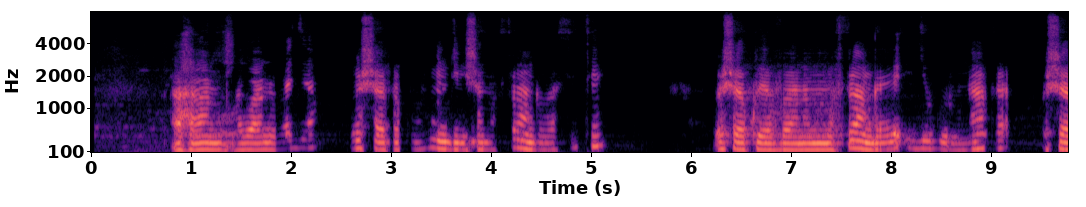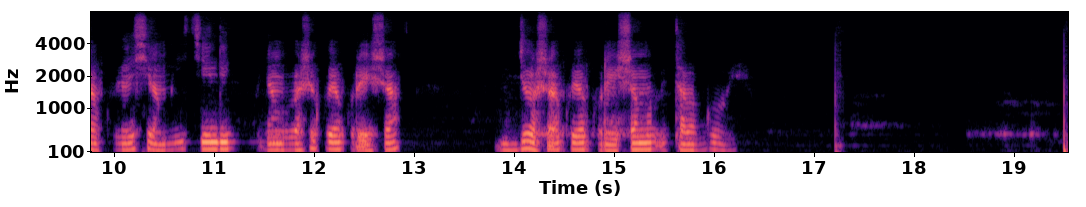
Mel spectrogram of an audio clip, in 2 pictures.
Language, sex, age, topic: Kinyarwanda, male, 25-35, finance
